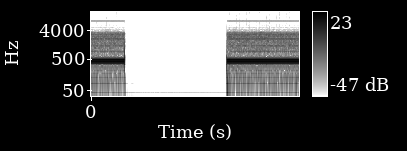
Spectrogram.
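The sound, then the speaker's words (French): An outgoing telephone call is placed, sounding a steady single-pitched tone. The tone breaks off for about two seconds, then returns at the same pitch and loudness. “C'est parti, on appelle grand-mère Michèle, la grand-maman de Calice.”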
